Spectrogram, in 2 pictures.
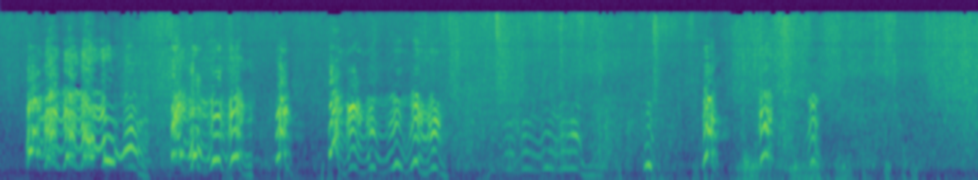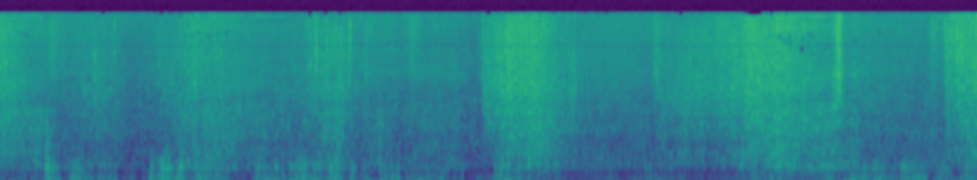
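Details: Alaskan Malamute that has found a sea robin, giving a quick run of wavering, high whining yips and whimpers over the first four seconds, then quieter scattered noises and a steady background rush.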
